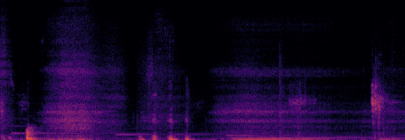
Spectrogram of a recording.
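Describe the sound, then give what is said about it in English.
A person makes a rough, snorting growl with their voice: a few short guttural bursts, then a longer low rumbling snarl, ending with one more raspy snort. “No, that was me making a growly noise, but I wasn't doing it right.”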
